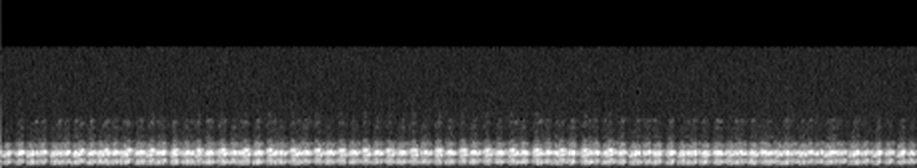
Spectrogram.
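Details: Night-time tree frog chorus at a forest pond in north-east Italy, mid-April; overlapping rapid croaks keep up a loud, even rattle with no pauses and no other sounds.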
